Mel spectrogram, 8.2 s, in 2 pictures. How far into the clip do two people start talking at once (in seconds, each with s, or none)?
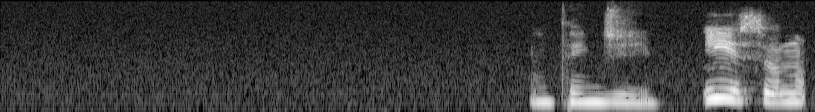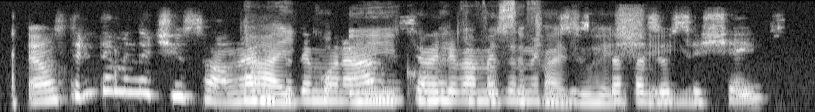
5.3 s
